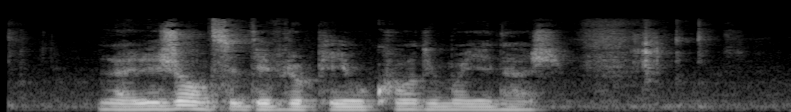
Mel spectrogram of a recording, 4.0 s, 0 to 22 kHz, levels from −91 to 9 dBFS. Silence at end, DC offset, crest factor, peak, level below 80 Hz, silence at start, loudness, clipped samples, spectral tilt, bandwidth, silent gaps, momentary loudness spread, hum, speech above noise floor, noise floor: 0.65 s; under 0.1%; 18 dB; -2 dBFS; -48 dBFS; 0.5 s; -19 LUFS; under 0.1%; -6.5 dB/octave; 11 kHz; none; 19 LU; none; 32 dB; -50 dBFS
